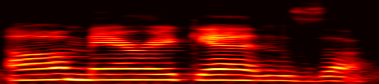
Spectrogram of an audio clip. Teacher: the S at the end sounds like a Z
